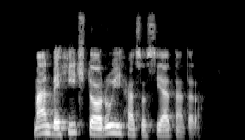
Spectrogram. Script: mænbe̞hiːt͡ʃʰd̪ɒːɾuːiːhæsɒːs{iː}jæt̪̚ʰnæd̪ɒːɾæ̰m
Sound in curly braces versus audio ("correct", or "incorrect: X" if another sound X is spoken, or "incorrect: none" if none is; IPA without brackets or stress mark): incorrect: i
